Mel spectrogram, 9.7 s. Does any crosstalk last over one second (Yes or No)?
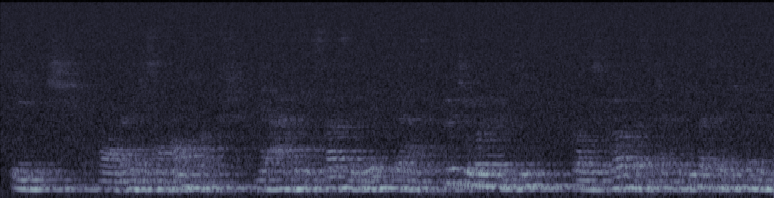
No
